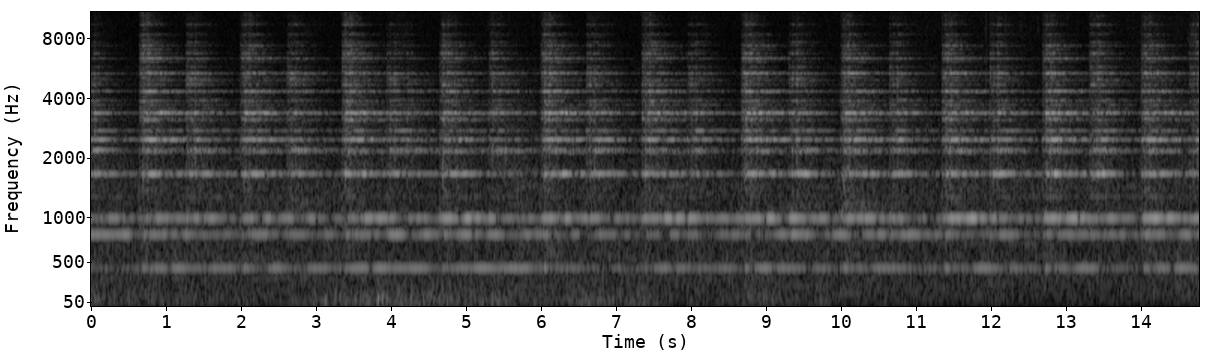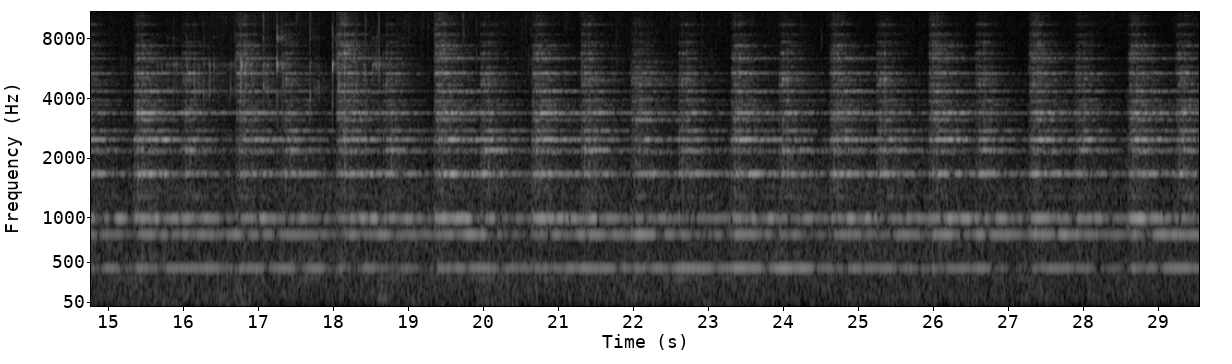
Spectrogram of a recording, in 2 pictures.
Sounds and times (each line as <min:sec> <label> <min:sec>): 0:00.0 Church Bells 0:29.5
0:14.6 Light wind 0:23.4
